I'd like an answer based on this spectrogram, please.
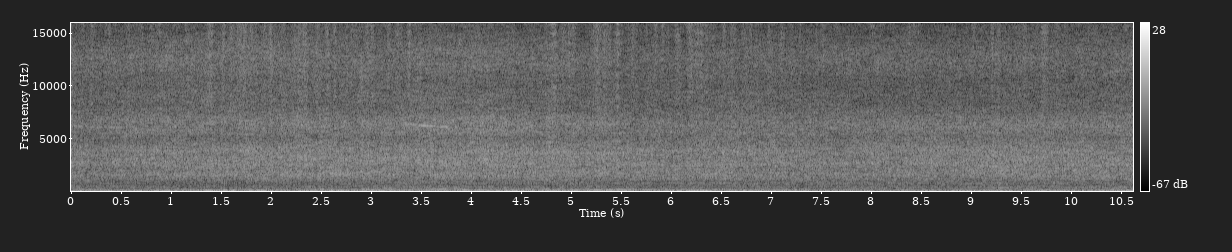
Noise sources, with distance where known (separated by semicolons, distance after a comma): medium-sounding engine, far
